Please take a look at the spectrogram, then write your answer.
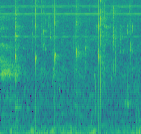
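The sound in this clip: A small pour of liquid, heard as a regular series of bright, watery plinks and drips spaced about a third of a second apart over a steady low hiss.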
